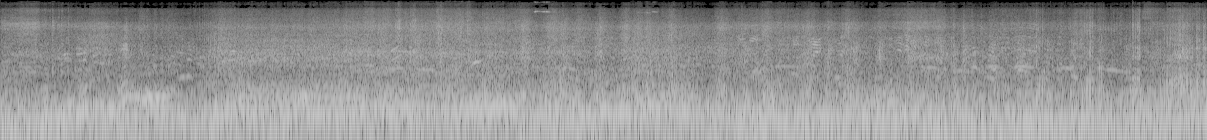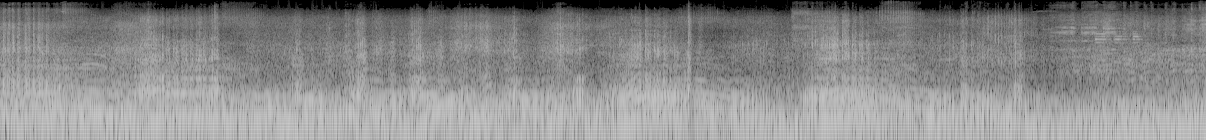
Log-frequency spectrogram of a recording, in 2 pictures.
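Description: Several stationary motorcycle and scooter engines running and being revved. Steady idle in the first part, then repeated throttle blips rising and falling in pitch, overlapping, through most of the second half, with crowd chatter underneath.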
